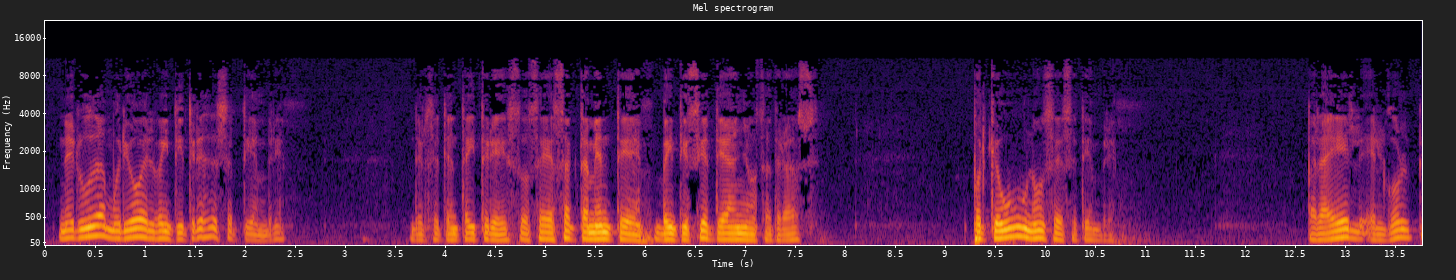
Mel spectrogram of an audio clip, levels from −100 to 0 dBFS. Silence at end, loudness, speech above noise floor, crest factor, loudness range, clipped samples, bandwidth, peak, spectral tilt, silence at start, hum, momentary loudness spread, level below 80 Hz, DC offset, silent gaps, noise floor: 0 s; -23 LUFS; 38 dB; 18 dB; 8 LU; under 0.1%; 11 kHz; -4 dBFS; -8 dB/octave; 0.15 s; none; 16 LU; -50 dBFS; under 0.1%; none; -60 dBFS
